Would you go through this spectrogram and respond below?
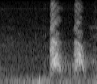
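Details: Small dirty dog giving two quick, sharp, loud barks in close succession, each harsh and broadband, against a quiet room.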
